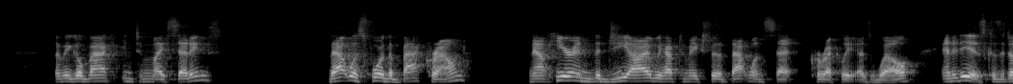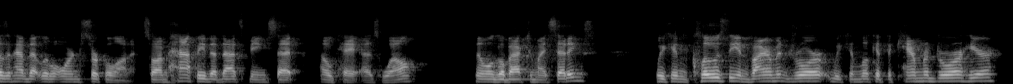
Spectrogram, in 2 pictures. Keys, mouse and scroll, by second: 1.9-6.8 drag, 8.0-12.8 drag, 15.0 click, 17.6 click, 18.7 F15, 19.4 click.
